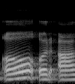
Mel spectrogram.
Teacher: अ और आ का जो उच्चारण स्थान है वो कंठ है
